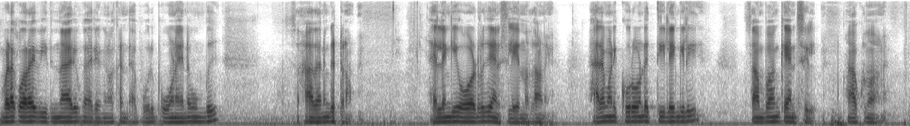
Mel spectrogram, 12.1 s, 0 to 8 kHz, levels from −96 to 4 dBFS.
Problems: none marked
